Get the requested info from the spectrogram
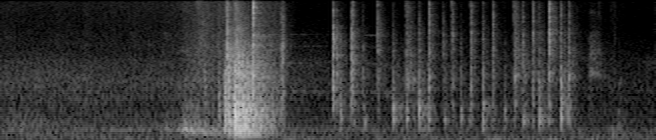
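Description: Quick presses on a desk telephone's keypad: about fifteen rapid clicks over some two and a half seconds, dialling a number. A single loud, short burst of noise comes just before the dialling starts.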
